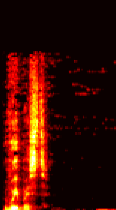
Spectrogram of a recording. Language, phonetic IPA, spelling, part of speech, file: Russian, [ˈvɨpəsʲtʲ], выпасть, verb, Ru-выпасть.ogg
- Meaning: 1. to drop out, to fall out 2. to come out 3. to fall out, to come out 4. to fall (precipitations, sediments)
